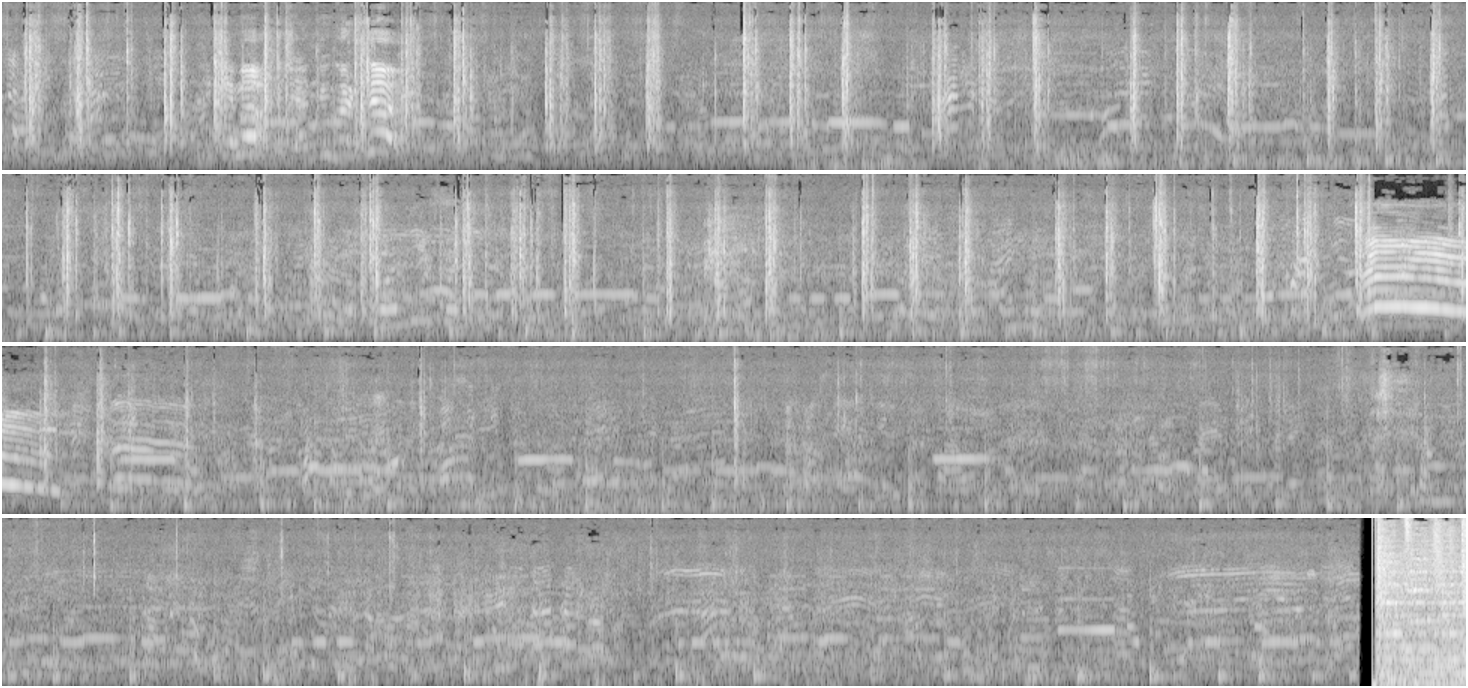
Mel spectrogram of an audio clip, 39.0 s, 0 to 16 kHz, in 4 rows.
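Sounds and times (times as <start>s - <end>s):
bamboo poles clacking: 0.0s - 21.4s
person shouting a call: 18.8s - 20.0s.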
